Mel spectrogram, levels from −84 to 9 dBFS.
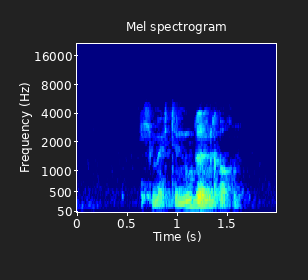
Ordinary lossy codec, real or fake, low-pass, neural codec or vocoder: none; real; 5.4 kHz; none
